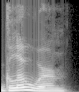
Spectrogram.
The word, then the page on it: glow worm: American English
